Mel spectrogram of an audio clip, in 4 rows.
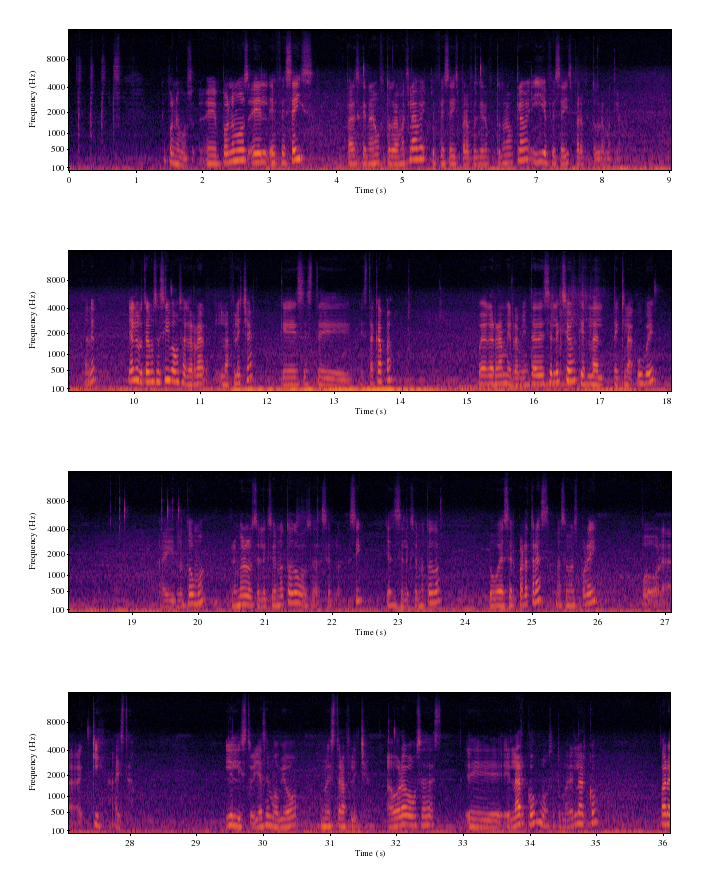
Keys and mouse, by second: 3.6 F6, 4.3 click, 6.1 click, 7.0 F6, 10.4 click, 15.6 click, 18.8 click, 19.4 click, 19.6 click, 21.8 click, 23.6-27.4 drag, 31.9 click.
